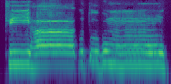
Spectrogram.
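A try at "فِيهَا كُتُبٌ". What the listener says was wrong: বুম নয়, আপনার মিম বুম হয়ে যাচ্ছে, বুন।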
